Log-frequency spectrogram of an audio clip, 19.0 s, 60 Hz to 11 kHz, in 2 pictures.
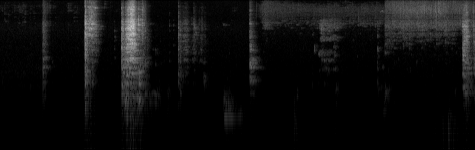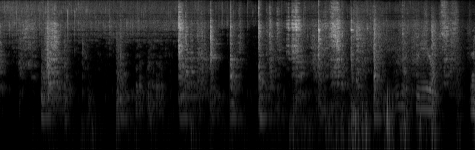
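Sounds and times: butter sizzling on a griddle: 0:01.7 - 0:03.0, 0:05.0 - 0:18.8
metal spatulas scraping griddle: 0:01.7 - 0:03.0, 0:03.6 - 0:04.1, 0:09.2 - 0:11.0, 0:11.8 - 0:18.9.

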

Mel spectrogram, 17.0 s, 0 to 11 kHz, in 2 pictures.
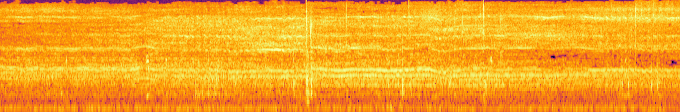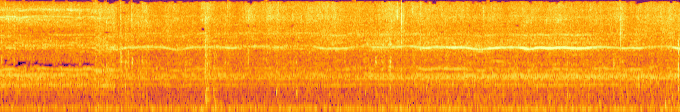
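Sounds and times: small motor whining: 0:00.0 - 0:17.0.

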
